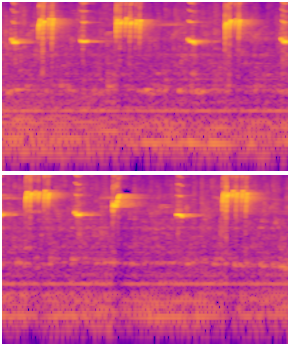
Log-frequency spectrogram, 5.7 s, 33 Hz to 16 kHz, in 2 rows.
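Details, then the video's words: Crimson sunbird in full song, offered as master song for young birds and recorded by phone; piercing high notes come in separate bursts about every 0.7 seconds, each a quick sharp flick, with a steady low hum behind. "KOLIBRI NINJA GACOR FULL ISIAN SUPER MEWAH, 100% COCOK BUAT MASTERAN KONIN BAHAN"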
